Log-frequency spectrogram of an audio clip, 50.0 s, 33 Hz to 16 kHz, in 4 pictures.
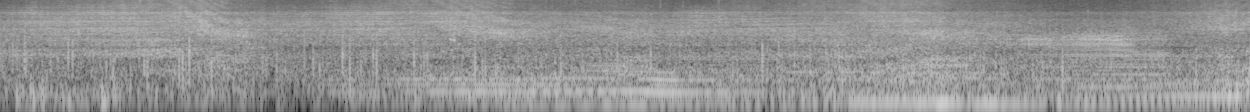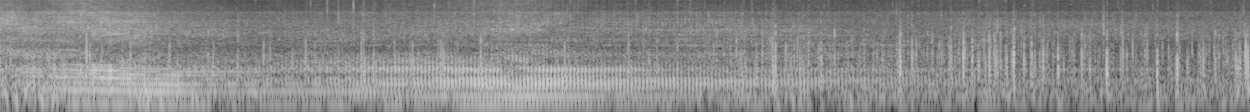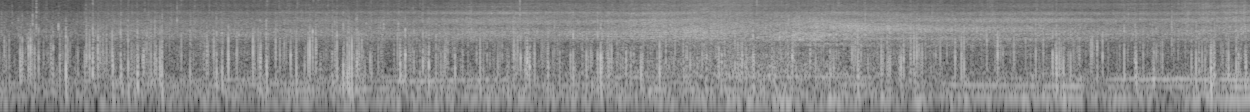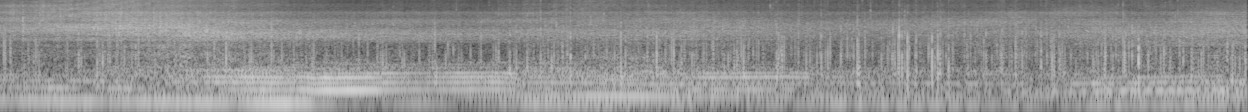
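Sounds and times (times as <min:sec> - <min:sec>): motor vehicle passing: 0:00.0 - 0:24.0, 0:26.8 - 0:49.9
heavy rain falling: 0:00.0 - 0:49.9
low engine hum: 0:03.3 - 0:23.8, 0:27.8 - 0:49.9.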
